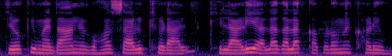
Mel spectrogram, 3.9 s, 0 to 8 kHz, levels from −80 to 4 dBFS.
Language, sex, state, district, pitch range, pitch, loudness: Hindi, male, Chhattisgarh, Korba, 175-190 Hz, 185 Hz, -35 LUFS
